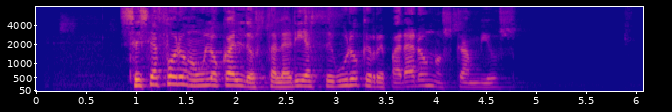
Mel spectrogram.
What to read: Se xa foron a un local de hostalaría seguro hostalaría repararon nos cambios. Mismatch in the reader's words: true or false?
true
